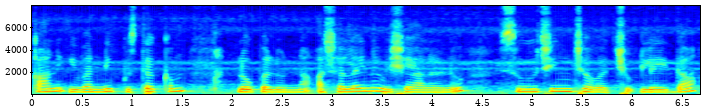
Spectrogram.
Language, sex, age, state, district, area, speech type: Telugu, female, 18-30, Telangana, Jangaon, rural, spontaneous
